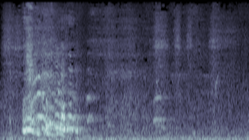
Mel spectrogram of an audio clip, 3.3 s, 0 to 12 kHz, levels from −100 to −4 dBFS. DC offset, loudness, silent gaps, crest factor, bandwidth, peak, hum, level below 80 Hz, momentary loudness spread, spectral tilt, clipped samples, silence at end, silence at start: under 0.1%; -27 LUFS; none; 20 dB; 11.5 kHz; -12 dBFS; none; -48 dBFS; 23 LU; -5.5 dB/octave; under 0.1%; 0 s; 0 s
